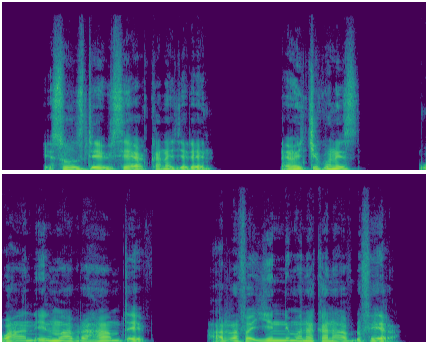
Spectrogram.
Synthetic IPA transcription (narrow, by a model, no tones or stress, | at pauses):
jɛsuːs̬d̪e̞ːbɪse̞ːɐkːɐnɐd͡ʒɛᶑe̞ːnː | ɐmɪt͡ʃːɪkʊnɪs | waːnɪlmɐːbɾaɦaːmt̪ɐʔeːf | hɐ̰rːɐfɐjːɪnːɪmɐnɐkɐnaːfᶑʊfe̞ːɾɐ̥̰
